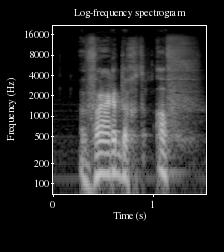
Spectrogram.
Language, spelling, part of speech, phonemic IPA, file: Dutch, vaardigt af, verb, /ˈvardəxt ˈɑf/, Nl-vaardigt af.ogg
- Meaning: inflection of afvaardigen: 1. second/third-person singular present indicative 2. plural imperative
